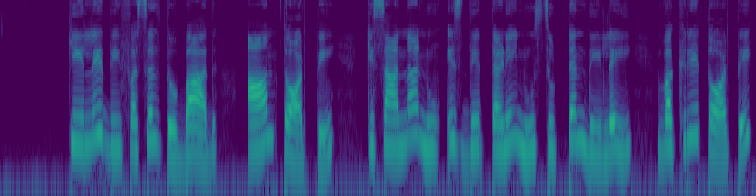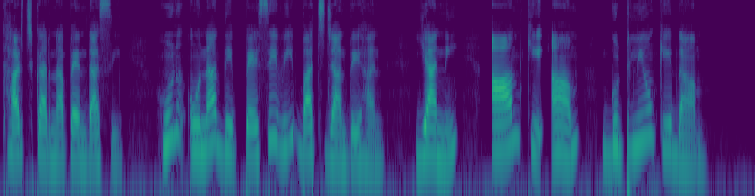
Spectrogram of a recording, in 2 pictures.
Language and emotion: Punjabi, neutral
